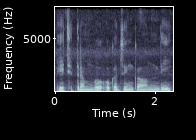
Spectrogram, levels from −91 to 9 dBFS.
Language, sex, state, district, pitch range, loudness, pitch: Telugu, male, Telangana, Mahabubabad, 125-145 Hz, -15 LUFS, 130 Hz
